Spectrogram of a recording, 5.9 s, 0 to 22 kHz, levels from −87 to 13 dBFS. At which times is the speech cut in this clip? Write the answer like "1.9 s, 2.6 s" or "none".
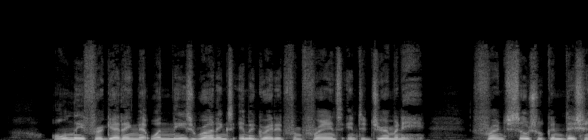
1.9 s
